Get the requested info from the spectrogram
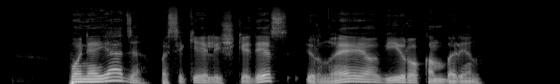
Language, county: Lithuanian, Vilnius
